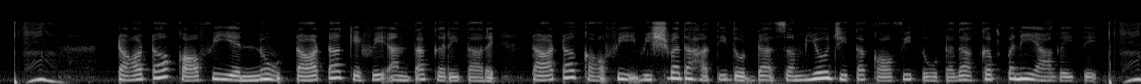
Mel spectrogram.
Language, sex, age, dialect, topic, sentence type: Kannada, female, 25-30, Mysore Kannada, agriculture, statement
